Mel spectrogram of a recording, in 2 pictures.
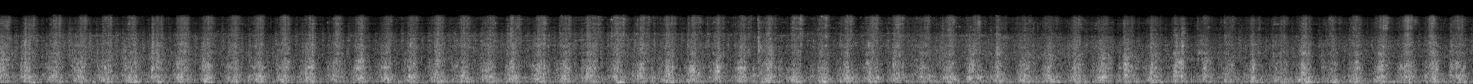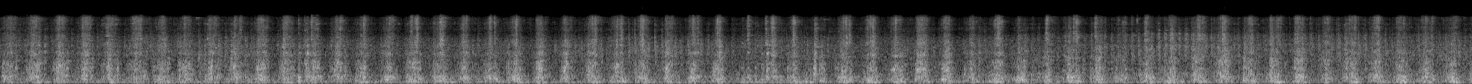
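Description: Stone jaw crusher running under load: the swing jaw pounds in a fast, even rhythm of several strokes a second while rock cracks and grinds between the ribbed jaw plates.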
